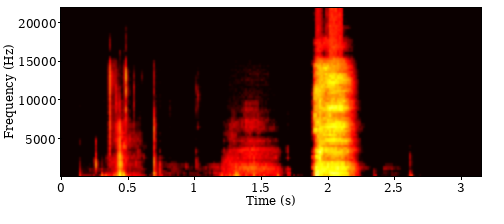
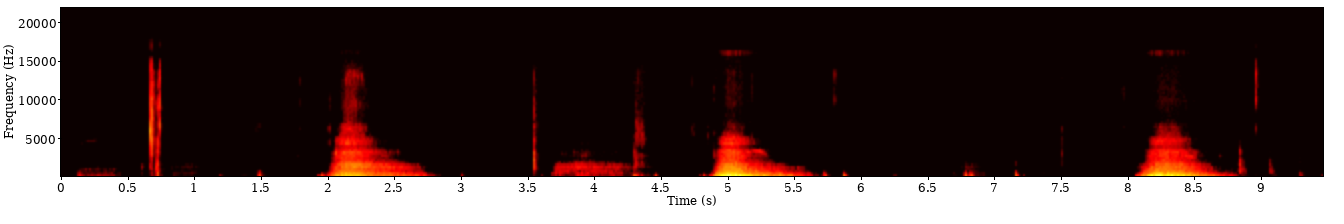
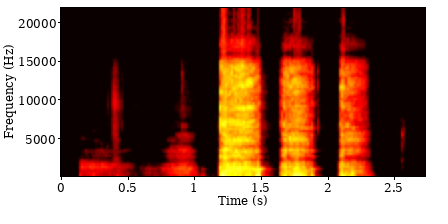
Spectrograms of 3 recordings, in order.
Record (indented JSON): {
  "cough_length": "3.2 s",
  "cough_amplitude": 32768,
  "cough_signal_mean_std_ratio": 0.26,
  "exhalation_length": "9.5 s",
  "exhalation_amplitude": 19052,
  "exhalation_signal_mean_std_ratio": 0.25,
  "three_cough_length": "2.7 s",
  "three_cough_amplitude": 32768,
  "three_cough_signal_mean_std_ratio": 0.41,
  "survey_phase": "beta (2021-08-13 to 2022-03-07)",
  "age": "18-44",
  "gender": "Male",
  "wearing_mask": "No",
  "symptom_none": true,
  "smoker_status": "Current smoker (1 to 10 cigarettes per day)",
  "respiratory_condition_asthma": false,
  "respiratory_condition_other": false,
  "recruitment_source": "REACT",
  "submission_delay": "3 days",
  "covid_test_result": "Negative",
  "covid_test_method": "RT-qPCR"
}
